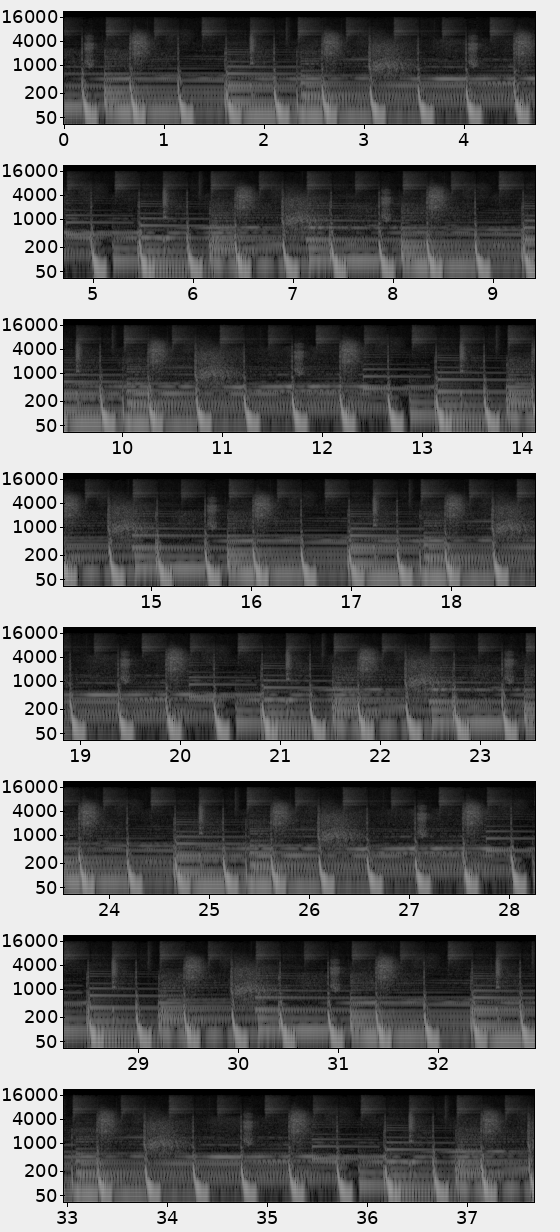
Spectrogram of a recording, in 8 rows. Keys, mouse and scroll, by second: 0.3 KP_7, 0.7 scroll down 2, 1.9 g, 5.0 KP_Divide, 5.5-6.2 middle drag, 6.2 KP_Divide, 6.7 click, 6.8-7.4 middle drag, 7.4-8.0 scroll up 7, 8.0-8.6 shift+middle drag, 8.6 click, 9.4 drag, 9.9-10.3 middle drag, 10.3 scroll up 3, 10.6-11.0 shift+middle drag, 11.0 click, 11.3 scroll down 1, 11.6 click, 11.9 drag, 12.2 shift+click, 12.5 shift+drag, 13.0 shift+click, 13.5-14.7 middle drag, 14.7 shift+click, 15.2 shift+click, 15.6 shift+click, 16.0 shift+click, 16.7 shift+click, 17.0 scroll down 2, 17.2-17.8 middle drag, 17.8-18.7 scroll down 1, 18.7 KP_Divide, 19.3-20.7 middle drag, 21.7 KP_7, 22.2 scroll down 4, 22.8 KP_Divide, 23.3 KP_7, 24.0 shift+z, 24.8 shift+d, 26.8 shift+d, 28.8 shift+d, 30.0 shift+d, 31.8 shift+d, 32.9 shift+d, 35.6 KP_Divide, 36.2-36.7 scroll down 1, 36.7 shift+z, 37.3 KP_Divide.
